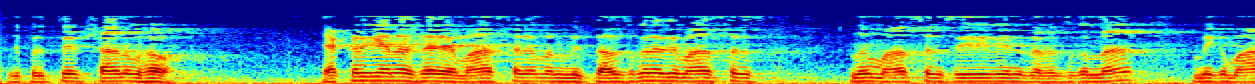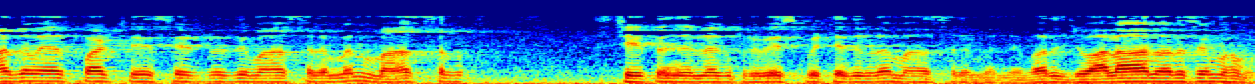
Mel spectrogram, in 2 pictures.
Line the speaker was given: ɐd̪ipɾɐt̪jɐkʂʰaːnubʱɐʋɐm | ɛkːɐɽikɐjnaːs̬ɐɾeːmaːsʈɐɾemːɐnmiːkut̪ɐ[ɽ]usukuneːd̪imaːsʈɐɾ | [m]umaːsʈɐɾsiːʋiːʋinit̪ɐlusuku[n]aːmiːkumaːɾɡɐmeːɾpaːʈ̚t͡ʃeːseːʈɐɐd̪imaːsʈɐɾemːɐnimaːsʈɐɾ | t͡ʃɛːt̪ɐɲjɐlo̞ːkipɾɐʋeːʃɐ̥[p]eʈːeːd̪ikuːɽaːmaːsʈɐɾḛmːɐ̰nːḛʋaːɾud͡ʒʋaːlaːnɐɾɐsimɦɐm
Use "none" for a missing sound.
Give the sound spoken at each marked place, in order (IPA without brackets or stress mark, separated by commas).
l, n, nː, p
